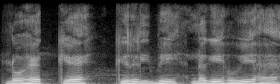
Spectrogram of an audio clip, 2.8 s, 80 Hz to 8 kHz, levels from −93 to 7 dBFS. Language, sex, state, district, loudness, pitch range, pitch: Hindi, male, Uttar Pradesh, Saharanpur, -11 LUFS, 150-170 Hz, 160 Hz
